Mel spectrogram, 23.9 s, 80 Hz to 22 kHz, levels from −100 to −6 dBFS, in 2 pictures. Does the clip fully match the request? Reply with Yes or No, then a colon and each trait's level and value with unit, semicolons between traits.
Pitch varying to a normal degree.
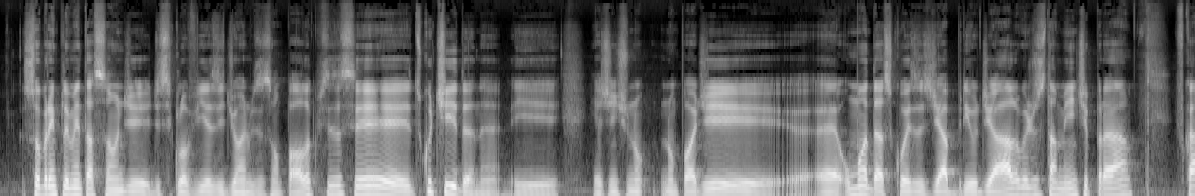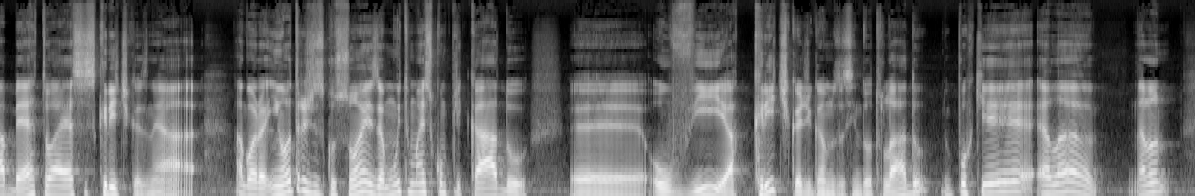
No: wide, 8.7 semitones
